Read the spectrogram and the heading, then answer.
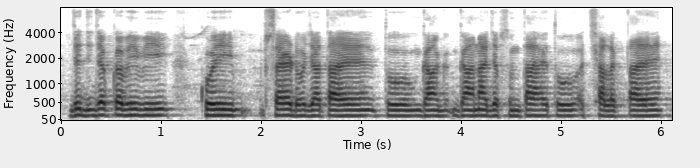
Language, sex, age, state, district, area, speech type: Hindi, male, 18-30, Uttar Pradesh, Prayagraj, urban, spontaneous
